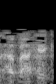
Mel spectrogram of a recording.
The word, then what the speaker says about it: Habakkuk: His name is Habakkuk. It's spelled H-A-B-A-K-K-U-K.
